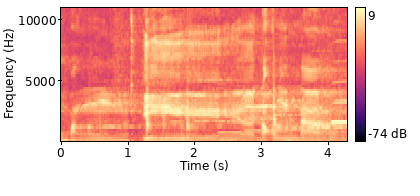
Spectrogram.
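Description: Chầu văn ritual music: a male singer holds long, melismatic vowel notes that slide between pitches, accompanied by a plucked đàn nguyệt (moon lute).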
